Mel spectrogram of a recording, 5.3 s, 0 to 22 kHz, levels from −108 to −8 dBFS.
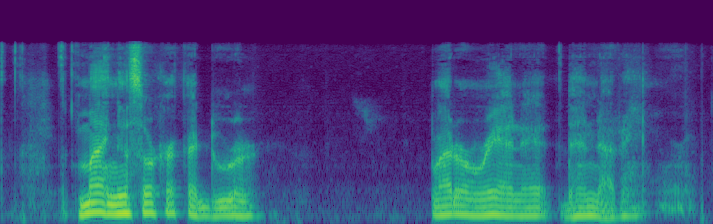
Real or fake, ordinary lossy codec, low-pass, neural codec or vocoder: fake; none; 10.8 kHz; codec, 24 kHz, 0.9 kbps, WavTokenizer, small release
